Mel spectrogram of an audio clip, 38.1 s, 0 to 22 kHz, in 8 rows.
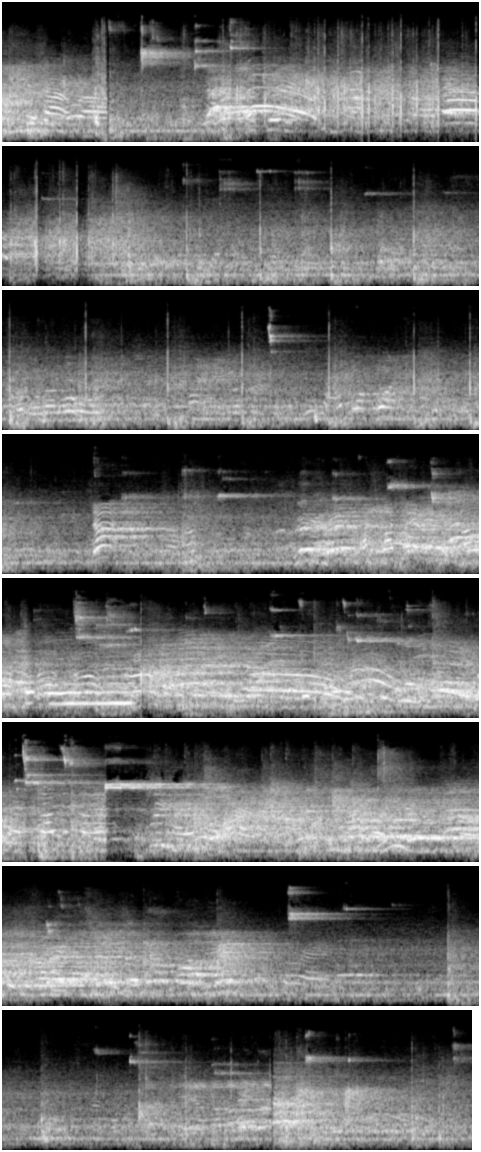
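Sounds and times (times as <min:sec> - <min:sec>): voices echoing in gym: 0:00.0 - 0:38.0.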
